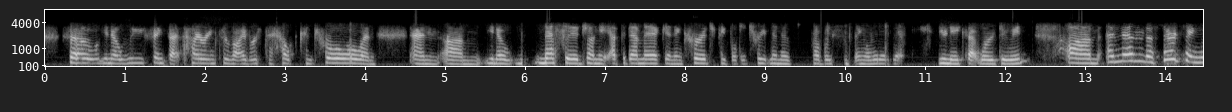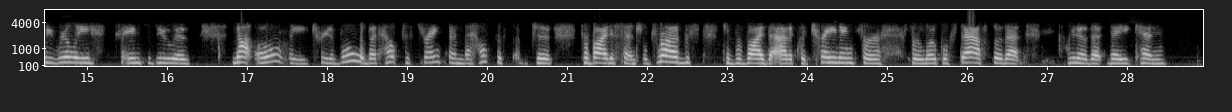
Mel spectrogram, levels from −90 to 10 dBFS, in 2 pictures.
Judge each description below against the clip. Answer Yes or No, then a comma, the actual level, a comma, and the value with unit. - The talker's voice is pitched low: No, high, 230 Hz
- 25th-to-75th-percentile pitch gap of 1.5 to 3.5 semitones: Yes, average, 2.9 semitones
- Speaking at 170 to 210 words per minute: No, average, 160 wpm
